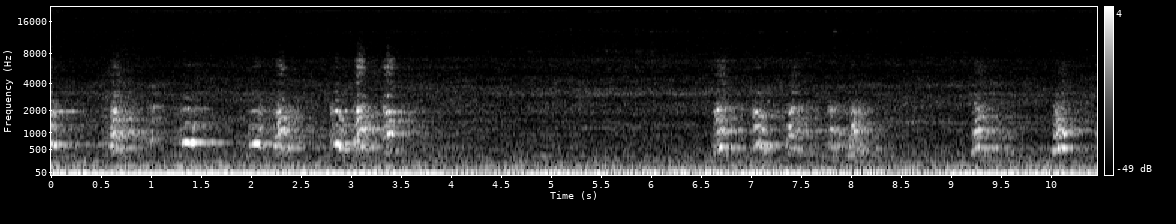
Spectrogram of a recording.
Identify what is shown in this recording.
dog barking or whining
